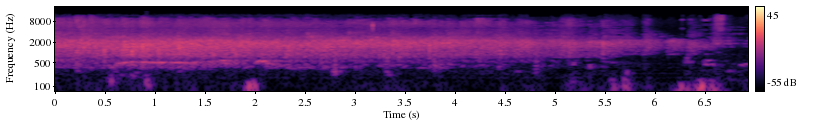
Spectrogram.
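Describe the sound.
Sustained applause from a church audience welcoming a co-preaching couple onto the stage: a dense, steady wash of clapping that holds for several seconds, then thins and fades toward the end.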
